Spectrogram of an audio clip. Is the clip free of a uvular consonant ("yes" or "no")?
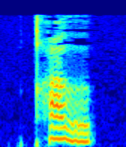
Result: no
